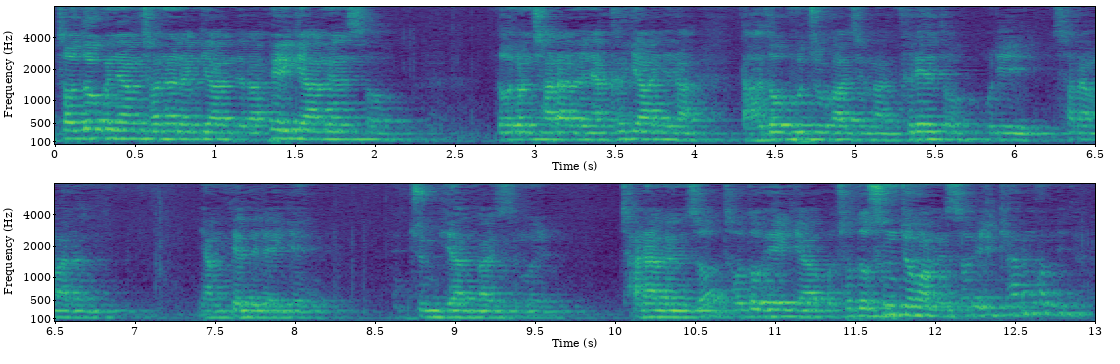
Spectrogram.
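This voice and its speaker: A man's fairly high voice at a fairly quick pace, fairly even in intonation, with audible room echo and noticeable background noise. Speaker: pastor. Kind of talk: sermon. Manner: fast; articulate.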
